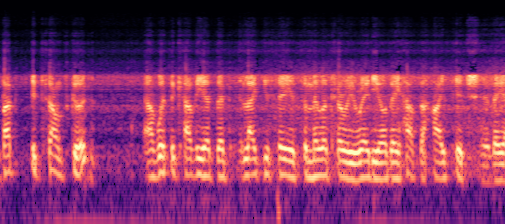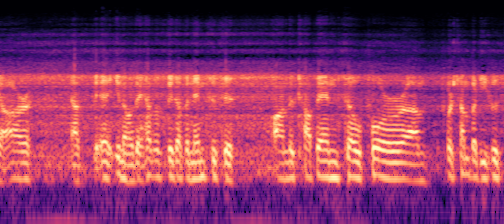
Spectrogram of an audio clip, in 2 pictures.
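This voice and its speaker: Low-voiced man over noisy shortwave radio. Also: little pitch movement, moderate pace. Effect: shortwave radio transmission. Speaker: amateur radio operator. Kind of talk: casual ham radio exchange. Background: radio static noise.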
